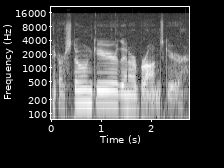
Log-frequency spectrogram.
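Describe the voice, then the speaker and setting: A man's voice: a little high, fairly even intonation, takes it slowly, vocal fry, bright, forceful tone. A man talking to himself as he plays a game, musing in half-whispered asides while losing his voice. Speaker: gaming video host. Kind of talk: casual solo gameplay commentary.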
